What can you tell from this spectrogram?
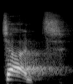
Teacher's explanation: Ch is a voiceless post-alveolar affricate. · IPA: /tʃ^tʃ/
